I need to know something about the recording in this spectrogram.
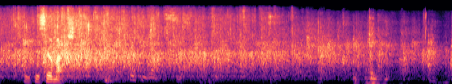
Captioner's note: audience clapping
